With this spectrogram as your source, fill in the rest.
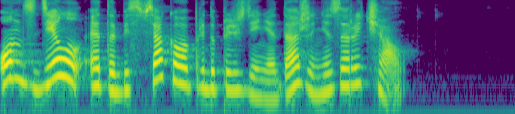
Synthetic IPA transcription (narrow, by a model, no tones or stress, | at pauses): o̞nzʲdʲe̞lˠəlˠɛt̪əbʲɪsfsʲakəvəpɾʲɪd̪ʊpɾʲɪʐdʲenʲɪjəd̪aʐɨnʲɪzəɾɨt͡ɕa̰lˠ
